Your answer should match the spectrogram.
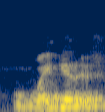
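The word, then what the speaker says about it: Wegerif: Now, Rupert Wegerev, I think his name's pronounced as, is a professor of education.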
